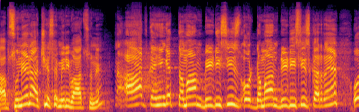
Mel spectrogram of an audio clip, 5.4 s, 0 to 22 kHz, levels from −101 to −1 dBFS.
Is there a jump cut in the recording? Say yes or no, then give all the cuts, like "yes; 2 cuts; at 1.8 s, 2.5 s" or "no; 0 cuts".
yes; 1 cut; at 1.8 s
